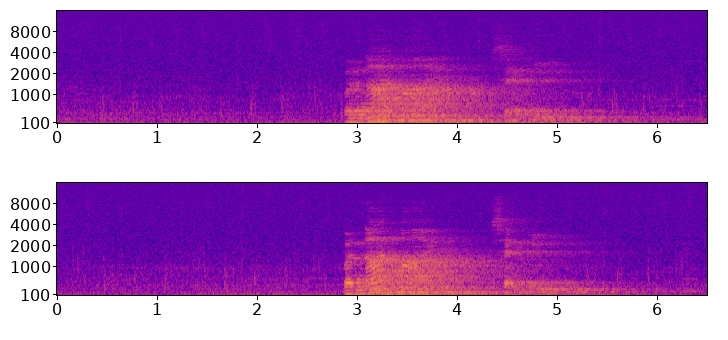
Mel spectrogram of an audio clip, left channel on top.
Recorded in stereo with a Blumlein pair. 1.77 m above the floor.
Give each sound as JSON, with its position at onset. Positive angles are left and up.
{"t": 2.9, "sound": "a man speaking", "azimuth_deg": -60, "distance_m": 2.0}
